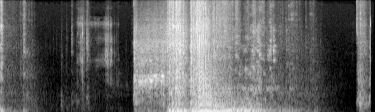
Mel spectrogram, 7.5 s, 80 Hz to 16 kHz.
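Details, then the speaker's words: 1970 Ford Falcon with 5.0 small-block swap, won't run after carb clean: cranks, catches and revs for a couple of seconds, then sags and dies; fuel starvation, the fuel filter not yet full. "okay so definitely a fuel issue the filter is not full yet"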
